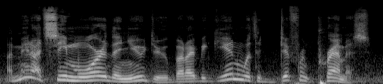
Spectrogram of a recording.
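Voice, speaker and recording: A gentle, whimsical priest detective voiced by a man in a radio play. His voice rises and falls in lively swings and sits a little high. A faint rumble lies under the recording. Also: brisk, vocal fry. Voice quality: mild, patient, whimsical. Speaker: Father Brown. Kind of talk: amateur radio drama acting.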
